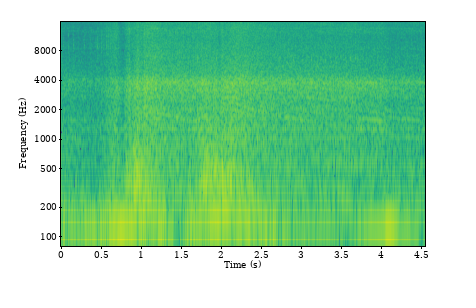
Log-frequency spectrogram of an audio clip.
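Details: Newly refurbished engine in a turbo Ford Fairlane build, running an hour after its first start once oil was added. Clean revs back to a settled idle with audible injector ticking; the injectors have always been loud. Healthy.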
